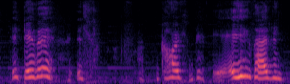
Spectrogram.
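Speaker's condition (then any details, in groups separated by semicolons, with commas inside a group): Cerebral palsy; present from birth, limited arm and leg mobility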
